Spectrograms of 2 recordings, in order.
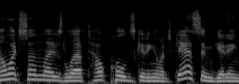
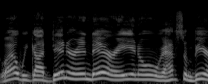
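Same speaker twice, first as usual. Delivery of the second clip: put-on Yooper accent from Upper Michigan; 4 semitones higher than usual. Retelling what the staff said after check-in, in a thick Yooper accent. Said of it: "the big thick Uper accent".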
